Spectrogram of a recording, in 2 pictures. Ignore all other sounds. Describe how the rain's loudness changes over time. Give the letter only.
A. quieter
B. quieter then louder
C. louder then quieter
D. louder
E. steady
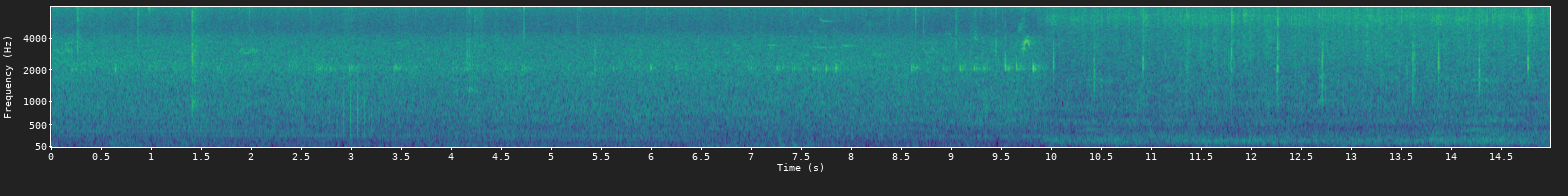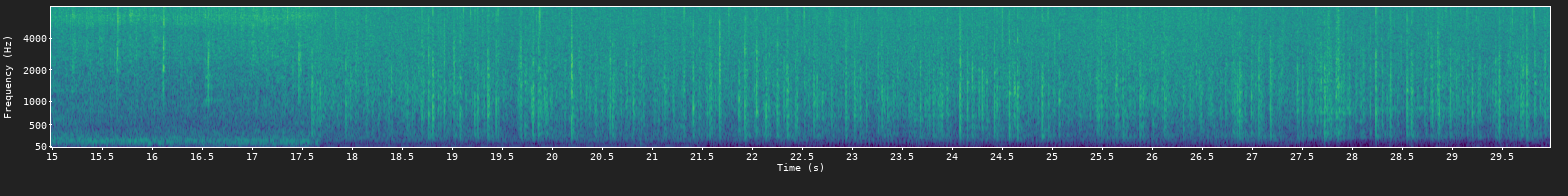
D.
